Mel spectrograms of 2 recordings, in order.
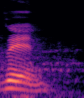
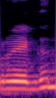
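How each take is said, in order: First: The g is silent before the n. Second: The g is sounded before the n. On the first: The speaker calls it right. "यह रेन" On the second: The speaker calls it wrong. "अब इसको रेगन नहीं पढ़ना"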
